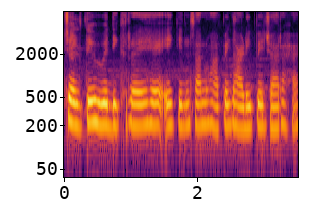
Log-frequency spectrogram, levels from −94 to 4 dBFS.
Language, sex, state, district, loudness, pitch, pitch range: Hindi, female, Uttar Pradesh, Jyotiba Phule Nagar, -16 LUFS, 200 Hz, 200-210 Hz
